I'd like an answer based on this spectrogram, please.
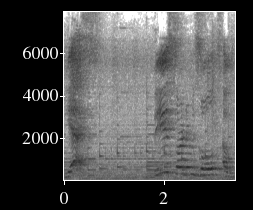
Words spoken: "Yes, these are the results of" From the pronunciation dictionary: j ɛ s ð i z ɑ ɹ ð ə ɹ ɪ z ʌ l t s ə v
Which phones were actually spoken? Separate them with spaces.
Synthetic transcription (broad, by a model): j ɛ s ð i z ɑ ɹ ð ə ɹ ɪ z ʌ l t s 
